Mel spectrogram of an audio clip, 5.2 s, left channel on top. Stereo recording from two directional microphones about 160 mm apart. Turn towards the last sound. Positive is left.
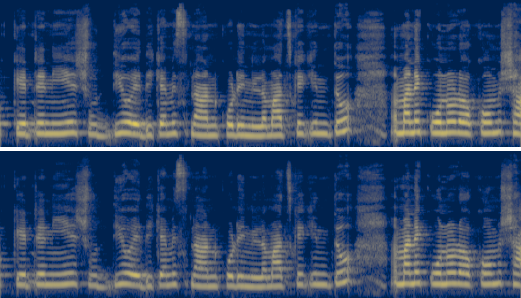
turn(degrees=20)  # may be behind; listen again after turning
